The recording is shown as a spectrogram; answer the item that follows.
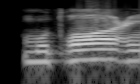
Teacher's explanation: طا موٹا ہوگا، طا کے بعد الف ہے، تھوڑا سا لمبا کریں گے. عین پر غنہ ہوگا.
